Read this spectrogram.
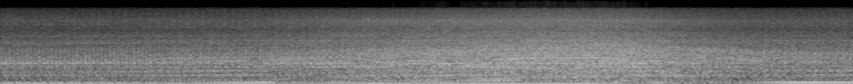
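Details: Gas EZGO TXT golf cart that came in running rough and skipping, with badly worn valves found; the small single runs a steady even beat near idle, climbs cleanly on throttle and settles back, with no miss or knock.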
